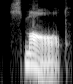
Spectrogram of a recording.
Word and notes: smalt: American English

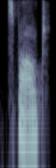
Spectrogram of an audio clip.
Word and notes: spout: Indian

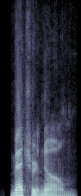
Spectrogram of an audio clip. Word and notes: metronome: American English

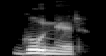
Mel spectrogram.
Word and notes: goner: Indian

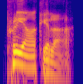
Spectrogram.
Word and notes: preocular: British English

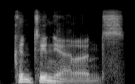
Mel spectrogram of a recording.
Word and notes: continuance: British English

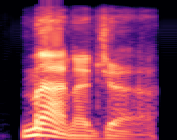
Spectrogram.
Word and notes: manager: British English

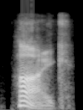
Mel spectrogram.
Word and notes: hike: British English

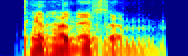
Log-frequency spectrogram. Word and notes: Pyrrhonism: British English

